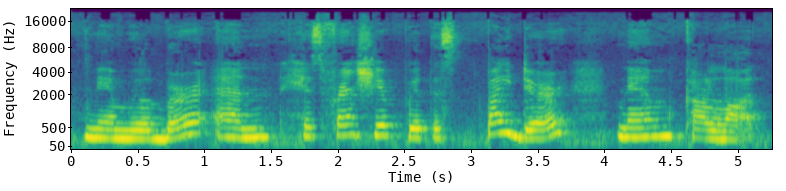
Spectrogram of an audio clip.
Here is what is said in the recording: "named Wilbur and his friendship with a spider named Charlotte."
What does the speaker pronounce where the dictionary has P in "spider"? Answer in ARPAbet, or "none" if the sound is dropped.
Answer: P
